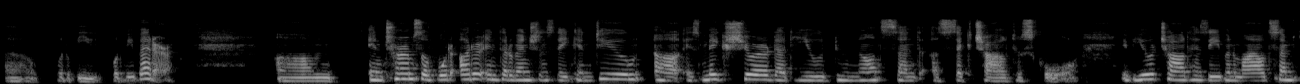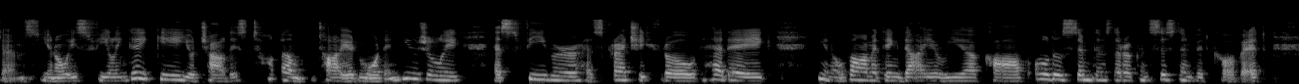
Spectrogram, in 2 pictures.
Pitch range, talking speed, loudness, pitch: 175-230 Hz, 160 wpm, -31 LUFS, 195 Hz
